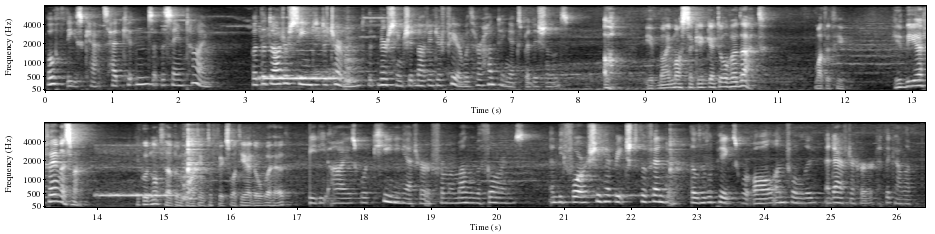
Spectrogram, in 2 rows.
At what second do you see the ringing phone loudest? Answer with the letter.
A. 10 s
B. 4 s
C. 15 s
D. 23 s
B.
